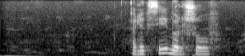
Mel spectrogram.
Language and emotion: Russian, neutral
